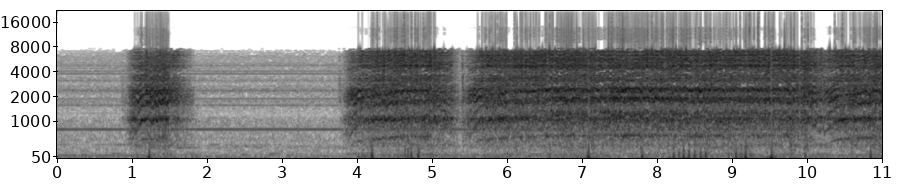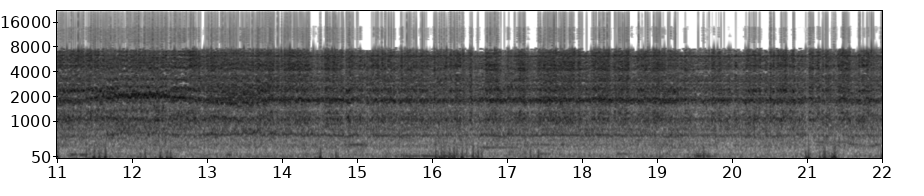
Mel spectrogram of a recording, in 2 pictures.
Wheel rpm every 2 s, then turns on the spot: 30, 10, 90, 150, 150, 140, 160, 160, 160, 160, 160.
none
